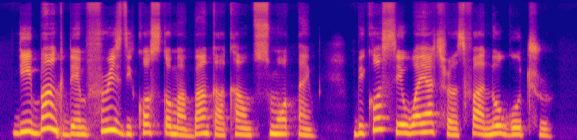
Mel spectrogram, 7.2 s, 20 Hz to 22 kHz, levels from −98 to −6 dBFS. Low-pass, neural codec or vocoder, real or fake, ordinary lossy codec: none; autoencoder, 48 kHz, 32 numbers a frame, DAC-VAE, trained on Japanese speech; fake; none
